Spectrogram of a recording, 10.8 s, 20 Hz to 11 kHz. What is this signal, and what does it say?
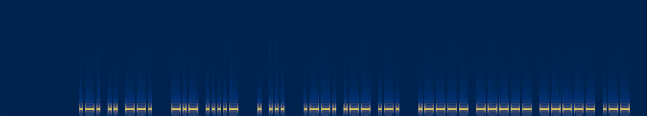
Morse code, heard as a keyed tone, about 25 wpm, 700 Hz. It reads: RIG K4 ES PWR 100W
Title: Practice QSO - Exchange 2 - Info - 25wpm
